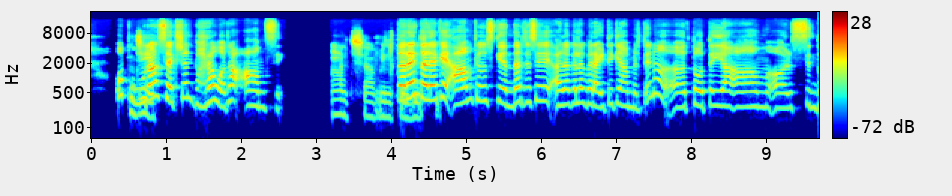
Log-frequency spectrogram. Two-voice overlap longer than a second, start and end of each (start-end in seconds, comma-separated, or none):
none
